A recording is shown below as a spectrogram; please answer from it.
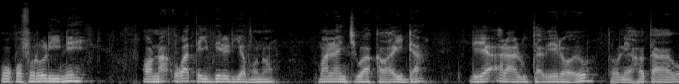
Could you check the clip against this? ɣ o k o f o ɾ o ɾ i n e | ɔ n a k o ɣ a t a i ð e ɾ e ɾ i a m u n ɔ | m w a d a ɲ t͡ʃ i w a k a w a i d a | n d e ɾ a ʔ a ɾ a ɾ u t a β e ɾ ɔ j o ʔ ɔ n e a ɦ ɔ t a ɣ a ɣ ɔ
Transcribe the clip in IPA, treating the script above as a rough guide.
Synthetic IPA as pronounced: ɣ o k o f o ɾ o ɾ i n e | ɔ n a ʔ o ɣ a t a i ð e ɾ e ɾ i a m o n ɔ | m w a n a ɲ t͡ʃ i w a k a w a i d a | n d e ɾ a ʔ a ɾ a ɾ u t a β e ɾ ɔ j o t ɔ n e a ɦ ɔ t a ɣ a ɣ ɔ

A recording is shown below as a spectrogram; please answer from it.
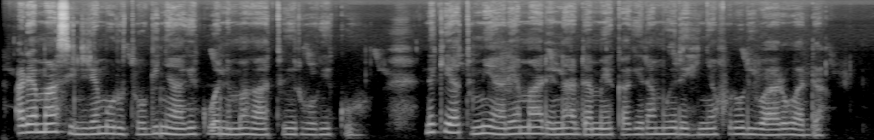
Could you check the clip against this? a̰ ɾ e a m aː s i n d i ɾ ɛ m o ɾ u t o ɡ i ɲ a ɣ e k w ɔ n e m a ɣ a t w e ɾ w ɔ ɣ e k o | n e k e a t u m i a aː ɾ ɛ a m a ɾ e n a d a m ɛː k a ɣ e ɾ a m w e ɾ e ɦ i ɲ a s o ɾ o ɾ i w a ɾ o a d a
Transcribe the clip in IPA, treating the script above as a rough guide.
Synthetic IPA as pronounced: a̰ ɾ e a m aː s i n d i ɾ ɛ m o ɾ u t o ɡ i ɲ a ɣ e k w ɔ n e m a ɣ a t w e ɾ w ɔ ɣ e k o | n e k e a t u m i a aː ɾ e a m a ɾ e n a d a m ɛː k a ɣ e ɾ a m w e ɾ e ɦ i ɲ a f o ɾ o ɾ i w a ɾ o a d a

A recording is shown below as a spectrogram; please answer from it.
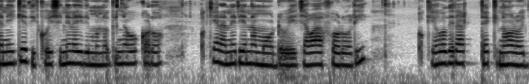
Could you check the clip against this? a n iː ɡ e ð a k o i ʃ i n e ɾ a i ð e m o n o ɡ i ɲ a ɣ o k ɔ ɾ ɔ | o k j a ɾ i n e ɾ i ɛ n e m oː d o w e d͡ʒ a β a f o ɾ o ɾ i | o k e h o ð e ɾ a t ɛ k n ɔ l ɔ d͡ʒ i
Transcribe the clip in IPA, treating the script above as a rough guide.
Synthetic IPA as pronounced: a n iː ɡ e ð i k o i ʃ i n e ɾ a i ð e m o n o ɡ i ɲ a ɣ o k ɔ ɾ ɔ | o k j a ɾ a n e ɾ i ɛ n a m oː d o w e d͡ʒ a w a f o ɾ o ɾ i | o k e h o ð e ɾ a t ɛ k n ɔ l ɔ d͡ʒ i

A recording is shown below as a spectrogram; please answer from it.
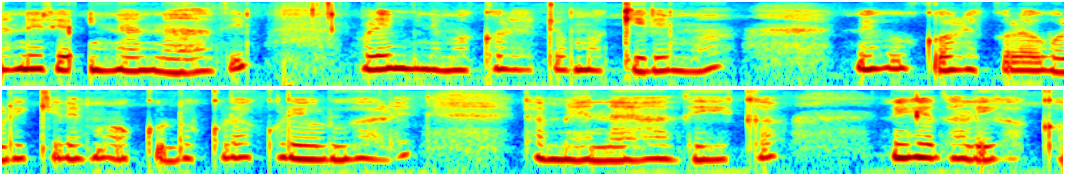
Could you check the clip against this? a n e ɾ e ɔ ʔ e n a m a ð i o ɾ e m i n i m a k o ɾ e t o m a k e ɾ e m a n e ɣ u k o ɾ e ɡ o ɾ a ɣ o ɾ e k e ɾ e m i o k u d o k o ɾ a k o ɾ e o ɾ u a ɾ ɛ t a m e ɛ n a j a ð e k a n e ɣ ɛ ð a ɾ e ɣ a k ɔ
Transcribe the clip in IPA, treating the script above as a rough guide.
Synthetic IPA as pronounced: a n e ɾ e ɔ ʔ i n a n a ð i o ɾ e m i n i m a k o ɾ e t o m a k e ɾ e m a n e ɣ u k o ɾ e k o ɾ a ɣ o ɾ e k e ɾ e m a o k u d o k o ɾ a k o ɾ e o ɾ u a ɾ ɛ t a m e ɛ n a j a ð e k a n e ɣ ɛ ð a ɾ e ɣ a k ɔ

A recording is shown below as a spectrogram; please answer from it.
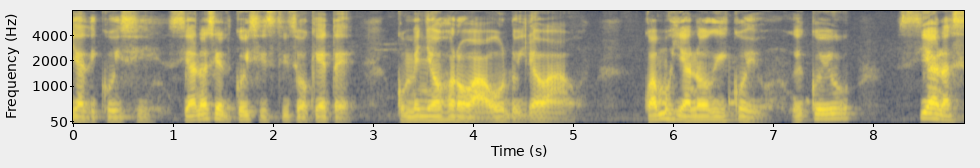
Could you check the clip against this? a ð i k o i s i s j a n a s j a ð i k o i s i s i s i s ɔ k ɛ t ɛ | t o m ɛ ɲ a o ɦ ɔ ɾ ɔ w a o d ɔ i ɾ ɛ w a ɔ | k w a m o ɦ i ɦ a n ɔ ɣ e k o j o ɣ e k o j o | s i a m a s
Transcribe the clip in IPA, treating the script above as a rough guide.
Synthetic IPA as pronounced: a ð i k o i s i s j a n a s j a ð i k o i s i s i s i s ɔ k ɛ t ɛ | k o m ɛ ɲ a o ɦ ɔ ɾ ɔ w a o d o i ɾ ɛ w a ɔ | k w a m o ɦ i a n ɔ ɣ e k o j o ɣ e k o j o | s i a n a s

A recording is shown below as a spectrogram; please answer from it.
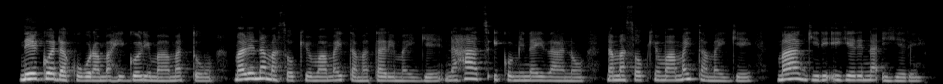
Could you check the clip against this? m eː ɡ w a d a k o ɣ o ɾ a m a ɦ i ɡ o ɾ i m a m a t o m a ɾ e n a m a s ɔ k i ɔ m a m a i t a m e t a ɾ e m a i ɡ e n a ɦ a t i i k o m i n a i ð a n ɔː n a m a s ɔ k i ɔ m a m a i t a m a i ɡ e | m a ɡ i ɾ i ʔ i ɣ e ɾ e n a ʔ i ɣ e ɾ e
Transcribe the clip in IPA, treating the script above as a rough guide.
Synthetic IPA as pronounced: n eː ɡ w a d a k o ɣ o ɾ a m a ɦ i ɡ o ɾ i m a m a t o m a ɾ e n a m a s ɔ k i ɔ m a m a i t a m a t a ɾ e m a i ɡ e n a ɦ a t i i k o m i n a i ð a n ɔ n a m a s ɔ k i ɔ m a m a i t a m a i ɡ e | m a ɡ i ɾ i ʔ i ɣ e ɾ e n a ʔ i ɣ e ɾ e

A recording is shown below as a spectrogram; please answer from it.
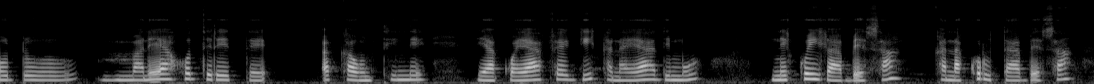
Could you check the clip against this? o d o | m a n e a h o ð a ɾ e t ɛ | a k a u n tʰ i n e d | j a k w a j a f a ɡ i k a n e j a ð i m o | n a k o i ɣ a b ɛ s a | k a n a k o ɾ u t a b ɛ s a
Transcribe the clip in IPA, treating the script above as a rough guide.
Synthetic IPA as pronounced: o d o | m a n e a h o ð e ɾ e t ɛ | a k a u n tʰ i n e | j a k w a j a f ɛ ɡ i k a n a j a ð i m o | n e k o i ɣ a b ɛ s a | k a n a k o ɾ u t a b ɛ s a

